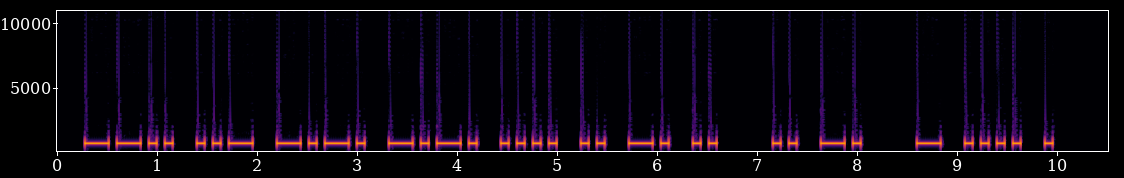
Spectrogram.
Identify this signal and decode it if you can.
Morse code, heard as a keyed tone, about 16 wpm, 700 Hz. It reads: ZUCCHINI IN THE
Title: Pangram Challenge v2 - 15wpm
